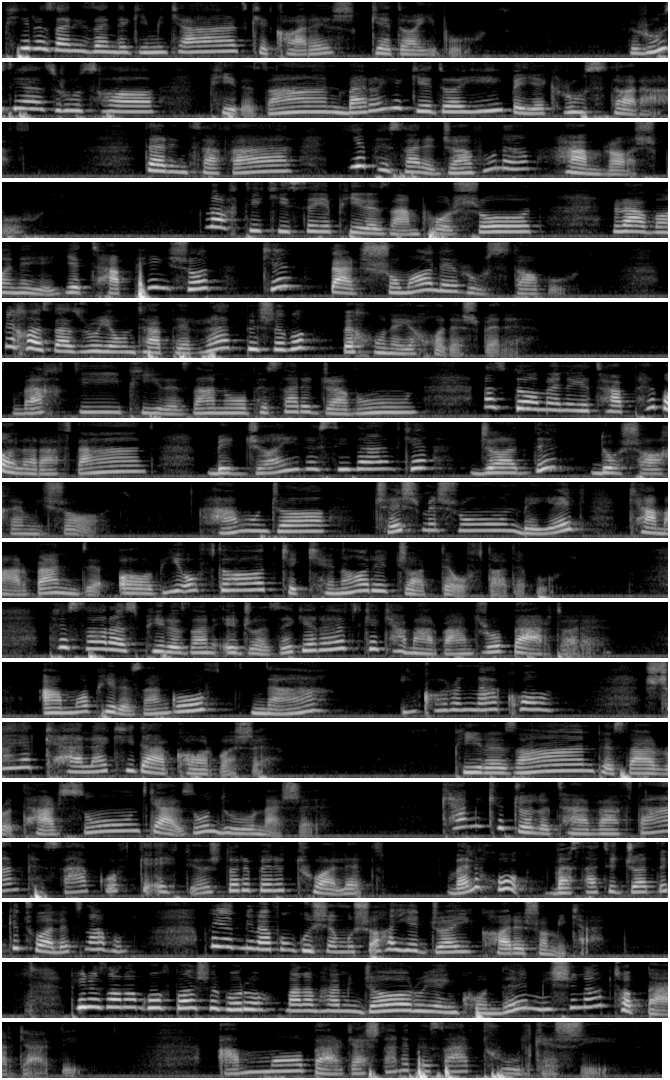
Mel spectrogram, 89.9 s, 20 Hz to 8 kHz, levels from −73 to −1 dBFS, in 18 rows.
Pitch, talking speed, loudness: 240 Hz, 105 wpm, -26 LUFS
